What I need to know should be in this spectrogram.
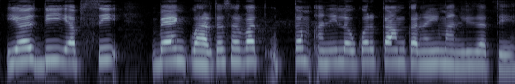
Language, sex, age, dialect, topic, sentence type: Marathi, female, 25-30, Varhadi, banking, statement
